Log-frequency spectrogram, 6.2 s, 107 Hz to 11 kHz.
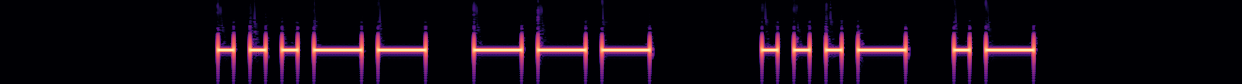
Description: Morse code, heard as a keyed tone, about 15 wpm, 700 Hz. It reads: 3O VA
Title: Winter Field Day Exchanges 15wpm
